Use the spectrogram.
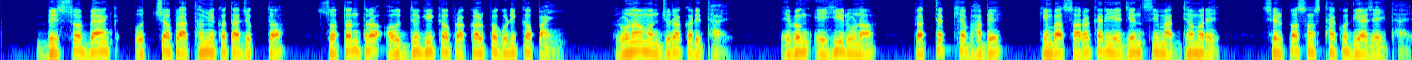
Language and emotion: Odia, neutral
